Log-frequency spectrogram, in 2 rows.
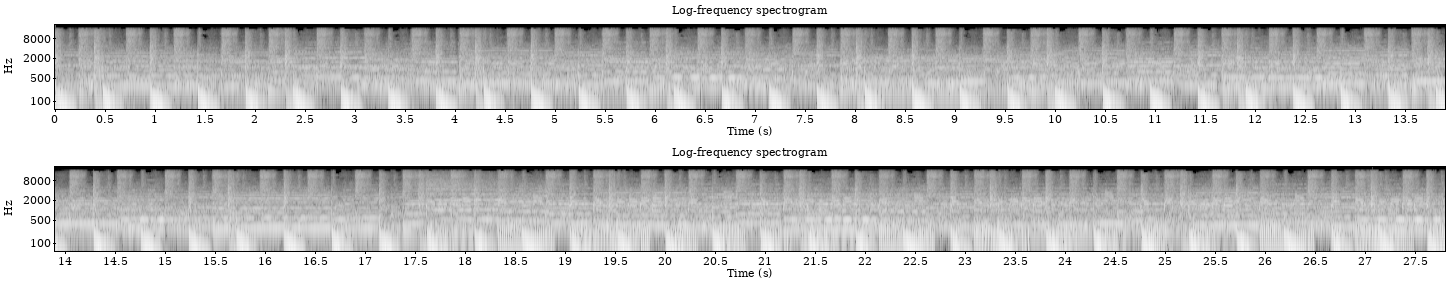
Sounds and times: Music: 0.0s - 27.8s.

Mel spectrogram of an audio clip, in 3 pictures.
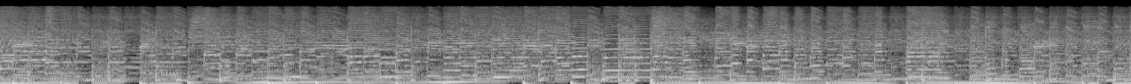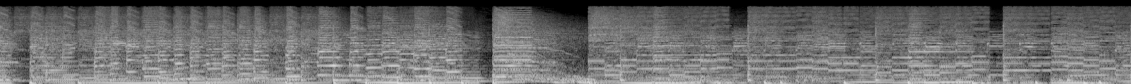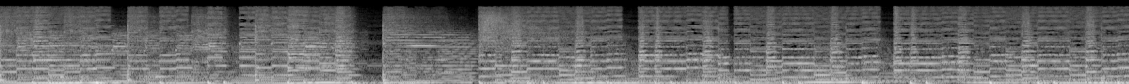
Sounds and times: Video game music: 0.0s - 33.9s.

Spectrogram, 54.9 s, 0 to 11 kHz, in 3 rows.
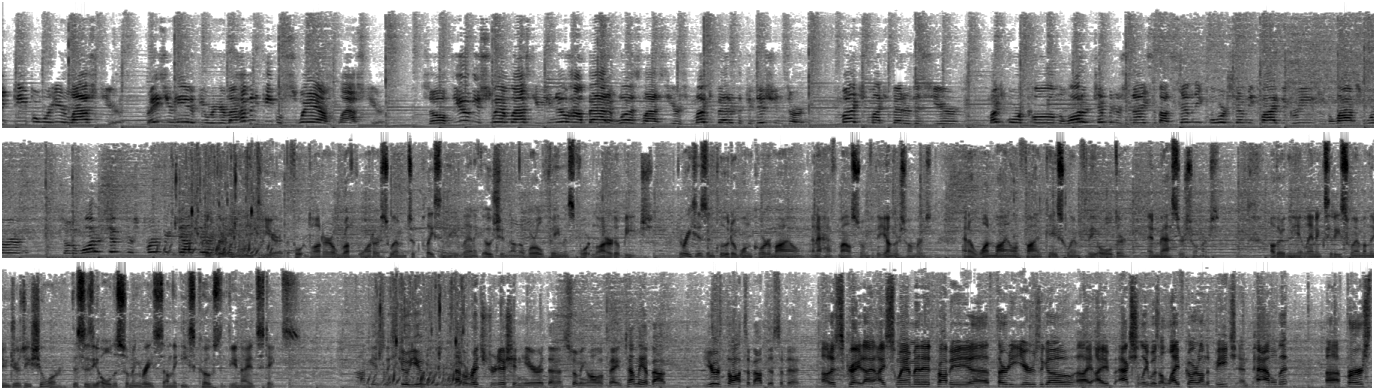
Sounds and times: Speech: 0.0s - 5.1s, 5.7s - 34.5s, 35.2s - 40.6s, 41.3s - 45.4s, 46.0s - 54.8s
Music: 0.0s - 54.8s
Gurgling: 20.3s - 22.4s, 41.3s - 43.0s.

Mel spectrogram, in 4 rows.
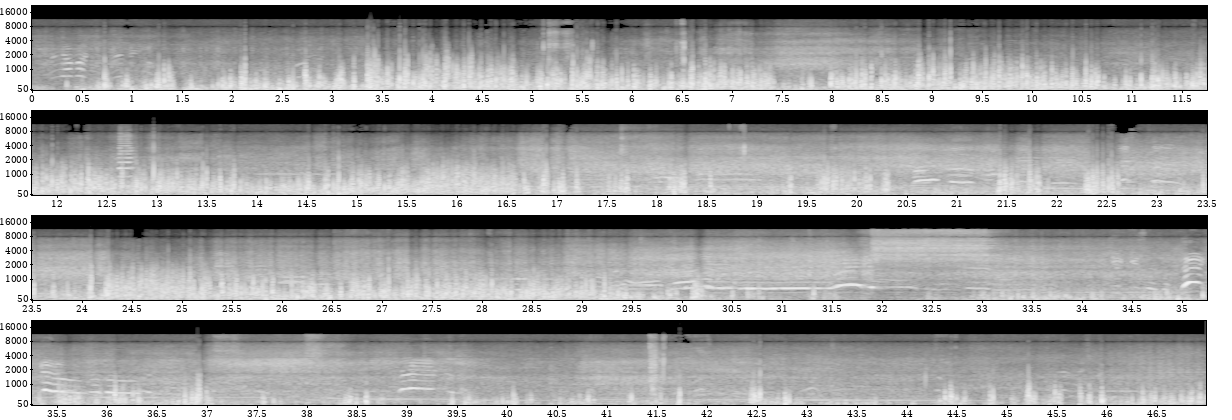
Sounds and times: Outside, rural or natural: 0.0s - 46.9s
Vehicle: 0.0s - 46.9s
Speech: 0.2s - 1.2s, 20.6s - 23.3s, 34.3s - 36.6s, 38.9s - 39.7s, 45.4s - 46.4s.

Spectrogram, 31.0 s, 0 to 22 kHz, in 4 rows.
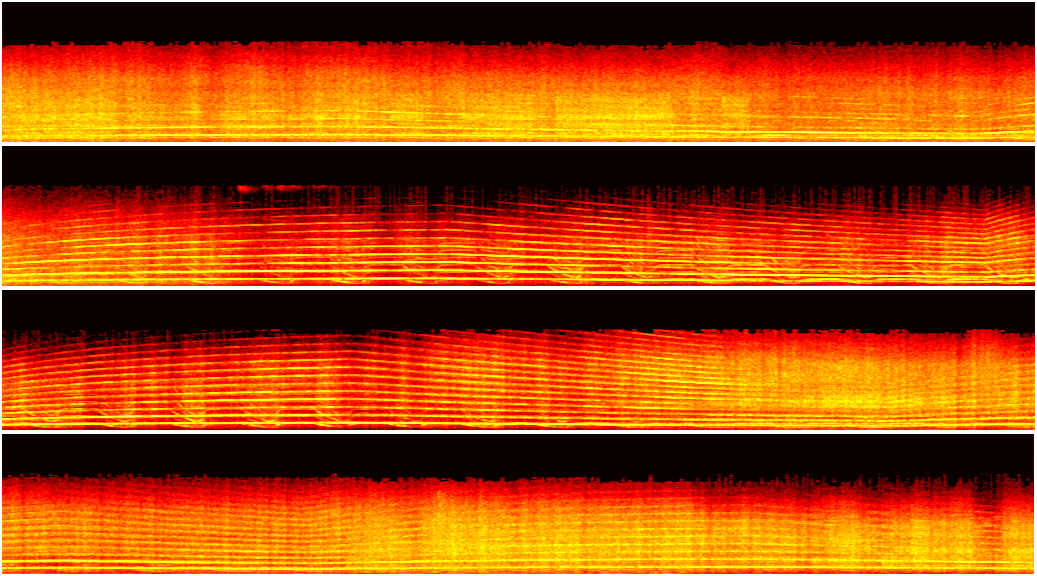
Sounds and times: Fire engine, fire truck (siren): 0.0s - 30.9s.

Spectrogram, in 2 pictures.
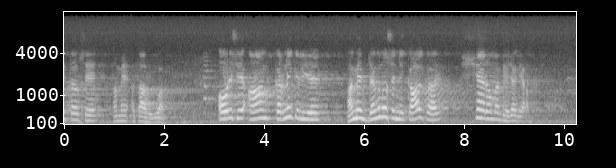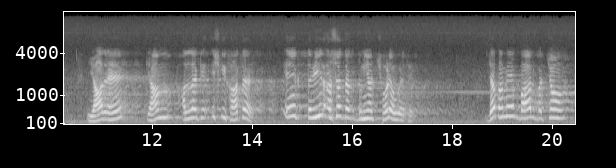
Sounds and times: Male speech, man speaking: 0.0s - 2.1s, 3.1s - 9.8s, 10.7s - 17.4s, 18.7s - 20.4s
Narration, monologue: 0.0s - 20.4s.

